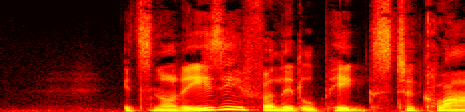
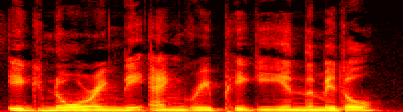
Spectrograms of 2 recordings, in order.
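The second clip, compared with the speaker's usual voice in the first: ordinary delivery, nothing marked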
